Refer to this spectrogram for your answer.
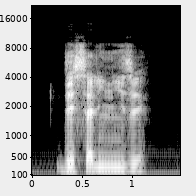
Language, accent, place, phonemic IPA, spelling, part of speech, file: French, France, Lyon, /de.sa.li.ni.ze/, désaliniser, verb, LL-Q150 (fra)-désaliniser.wav
- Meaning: to desalinate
